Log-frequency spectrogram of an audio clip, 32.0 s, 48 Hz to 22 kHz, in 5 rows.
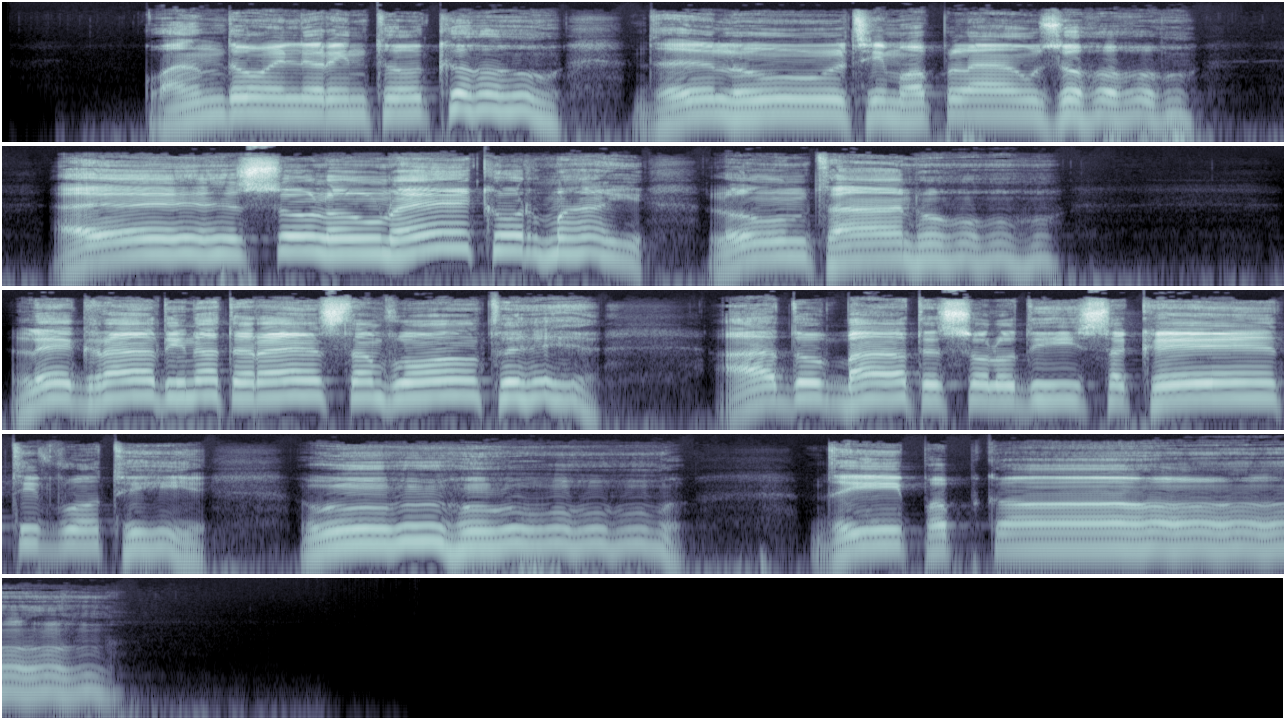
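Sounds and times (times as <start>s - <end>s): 
person singing through a valve preamp: 0.8s - 6.0s, 6.7s - 11.8s, 12.9s - 22.7s, 23.3s - 26.3s.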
